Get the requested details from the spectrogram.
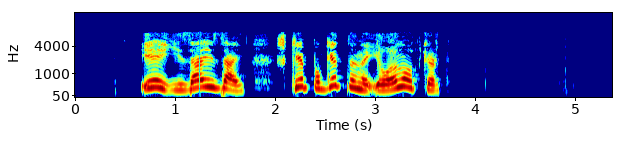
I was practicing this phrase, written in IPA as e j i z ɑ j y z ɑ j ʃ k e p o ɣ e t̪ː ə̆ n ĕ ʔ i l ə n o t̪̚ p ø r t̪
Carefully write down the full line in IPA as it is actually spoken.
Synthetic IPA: e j i z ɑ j i z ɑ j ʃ k e p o ɣ e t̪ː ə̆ n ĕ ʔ i l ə n o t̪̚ k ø r t̪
